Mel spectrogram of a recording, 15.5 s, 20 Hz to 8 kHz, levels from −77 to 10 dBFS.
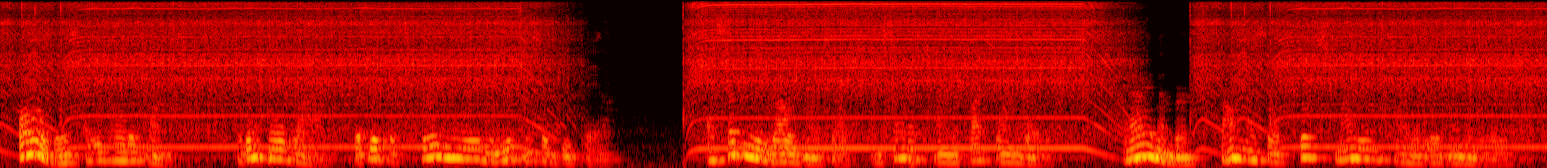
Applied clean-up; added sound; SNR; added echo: none; Drill; 4 dB; reverberation time 0.5 s.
